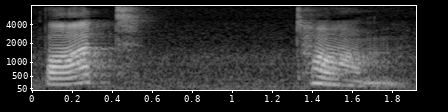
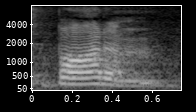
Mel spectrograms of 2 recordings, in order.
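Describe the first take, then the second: First: "Bot, tom" as two separate syllables, second like the name Tom; syllable-by-syllable spelling pronunciation. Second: Said in the usual way. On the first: Shown as a demonstration. Teacher dictating bottom to pupils, "Bot, tom" fully split. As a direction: pause after "Bot", then a crisp T on "tom".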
